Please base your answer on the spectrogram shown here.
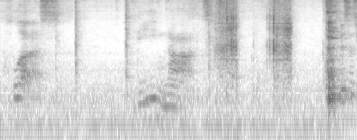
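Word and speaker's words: v naught: velocity in the metric system is measured as 9.8 t plus v kn this is pronounced v kn.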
